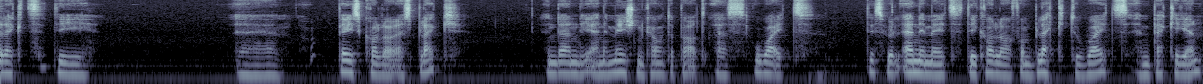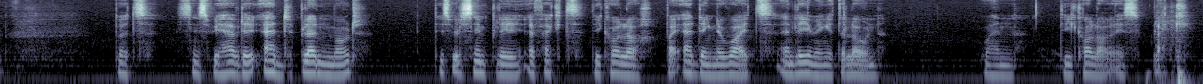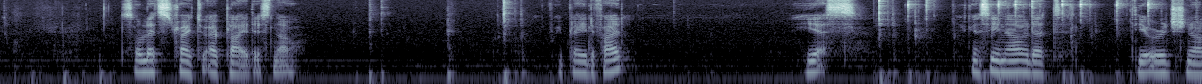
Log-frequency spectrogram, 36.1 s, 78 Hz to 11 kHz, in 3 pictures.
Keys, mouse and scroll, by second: 27.8-29.9 drag, 33.2 Right, 33.2 space, 33.4 Right, 34.0 l.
